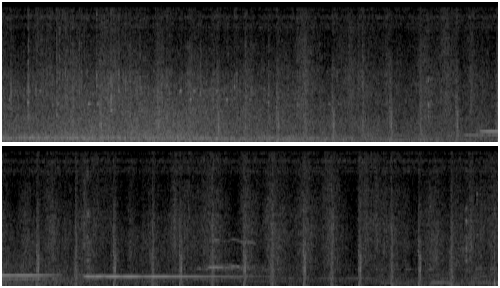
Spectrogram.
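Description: Footsteps run quickly over the ground.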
